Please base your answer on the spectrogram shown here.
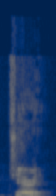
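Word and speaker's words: Gerry: you your story is is it jerry or gary dugan jerry jerry jerry jerry duggan great now i know how to say his name jerry and i know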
